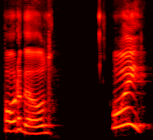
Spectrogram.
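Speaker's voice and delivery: high hammed-up stage Irish; very high, badly faked Irish; bad Irish accent. Shown as a demonstration. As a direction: squeal it like cartoon Irish. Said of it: "my Irish accent is just".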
